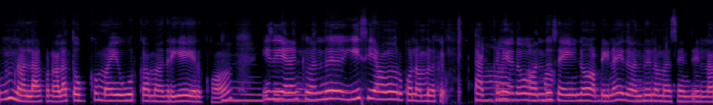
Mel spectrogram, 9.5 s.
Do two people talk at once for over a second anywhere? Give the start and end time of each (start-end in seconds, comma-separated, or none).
none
